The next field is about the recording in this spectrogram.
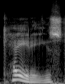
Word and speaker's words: Cadiz: I'm a Kentucky native, born in a place called Cadiz, named for the town in Spain, Cadiz, but it's pronounced Cadiz.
